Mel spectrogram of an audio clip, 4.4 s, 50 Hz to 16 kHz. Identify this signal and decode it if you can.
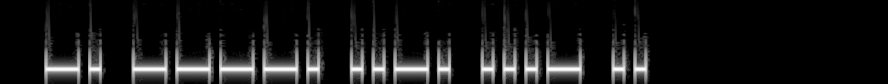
Morse code, heard as a keyed tone, about 22 wpm, 700 Hz. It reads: N9FVI
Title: USA Call Signs Repeated 3x 22wpm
